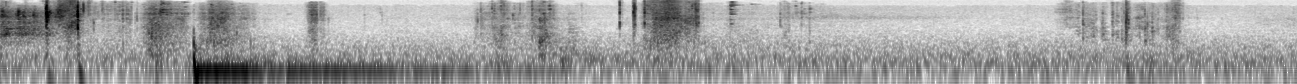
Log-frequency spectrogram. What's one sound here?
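A paper card rustles as a hand picks it up.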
